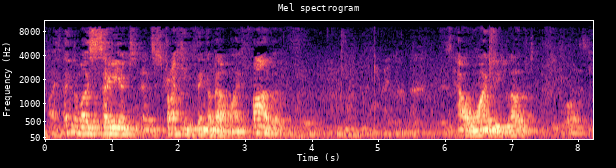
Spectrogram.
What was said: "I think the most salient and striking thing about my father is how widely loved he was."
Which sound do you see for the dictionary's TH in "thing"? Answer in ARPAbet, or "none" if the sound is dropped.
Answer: TH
